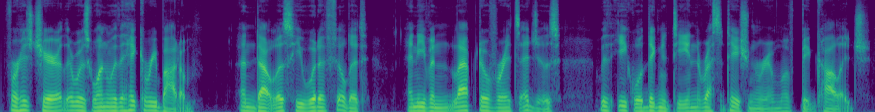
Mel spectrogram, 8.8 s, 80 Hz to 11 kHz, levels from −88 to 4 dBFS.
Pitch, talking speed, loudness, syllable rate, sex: 110 Hz, 225 wpm, -20 LUFS, 6.9 syllables/s, male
